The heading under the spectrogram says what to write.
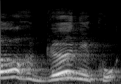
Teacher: A palavra orgânico é proparoxítona, pois a sílaba tônica é a antepenúltima.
